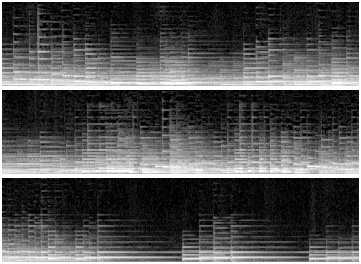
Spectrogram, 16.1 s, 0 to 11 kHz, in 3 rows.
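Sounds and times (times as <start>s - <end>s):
piano music: 0.0s - 14.8s.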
